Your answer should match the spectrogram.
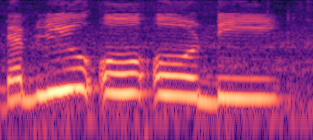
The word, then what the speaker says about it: wood: the sound of d so w o o d very good wood f now here you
